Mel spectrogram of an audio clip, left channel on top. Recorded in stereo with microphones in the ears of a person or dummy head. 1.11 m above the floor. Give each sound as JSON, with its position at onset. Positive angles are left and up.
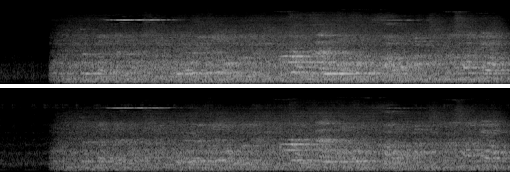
{"t": 0.5, "sound": "laughter", "side_deg": 5, "distance_m": 0.6}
